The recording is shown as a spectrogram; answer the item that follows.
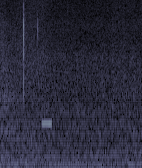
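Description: A short electronic phone alert in the Alan Wake video game, a single clean tone lasting a fraction of a second over a faint, steady background hum.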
